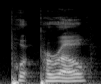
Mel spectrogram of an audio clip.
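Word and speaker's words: Poirot: Uh, so, uh, Pero, like that's how you pronounce it.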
